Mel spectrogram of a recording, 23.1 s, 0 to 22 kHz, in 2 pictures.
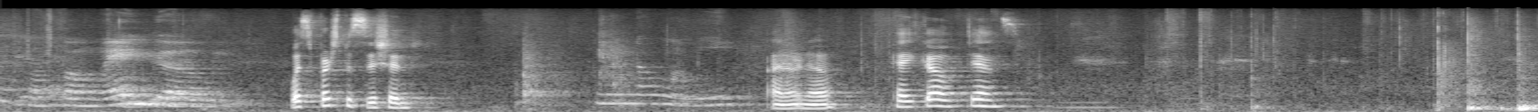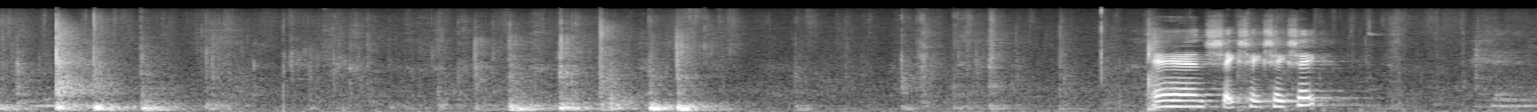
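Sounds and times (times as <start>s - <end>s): child's feet tapping on floor: 8.6s - 20.5s.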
